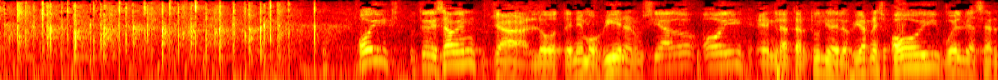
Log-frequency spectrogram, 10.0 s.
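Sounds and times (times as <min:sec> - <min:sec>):
audience applause: 0:00.0 - 0:03.4
speech: 0:03.6 - 0:09.9.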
